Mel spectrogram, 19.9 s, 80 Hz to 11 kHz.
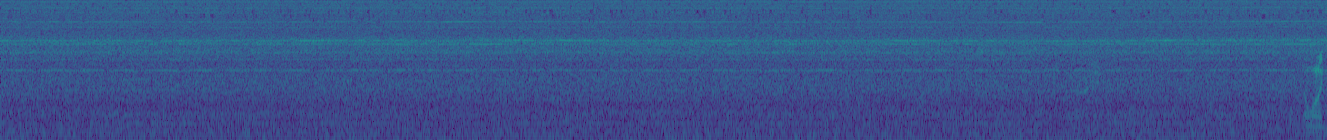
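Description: The F/A-18C jet engine in a flight simulator game drones as a constant, dense roar with a faint high whine, steady and unchanging throughout, with no talk.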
